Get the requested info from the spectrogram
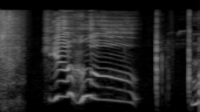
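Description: A cartoon child's voice giving one drawn-out wordless 'ooh', lasting about a second, its pitch rising and then falling away.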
